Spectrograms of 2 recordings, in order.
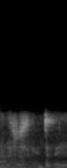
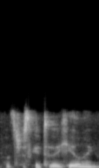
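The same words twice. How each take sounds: First: Rushed, breathy whisper with a giggle; fast whisper. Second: Said in the usual way. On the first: Pretend. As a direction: whisper it quickly like a secret. Repeats line then whispers it.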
